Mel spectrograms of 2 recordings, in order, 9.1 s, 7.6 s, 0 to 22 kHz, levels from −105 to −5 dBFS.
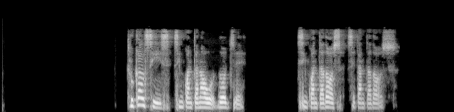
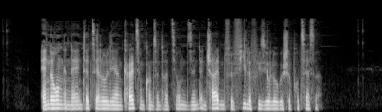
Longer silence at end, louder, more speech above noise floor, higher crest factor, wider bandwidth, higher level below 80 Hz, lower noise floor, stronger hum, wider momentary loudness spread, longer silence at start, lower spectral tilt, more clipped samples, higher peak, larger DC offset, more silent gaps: about the same, 1.2 s vs 1.25 s; first, -18 LUFS vs -22 LUFS; first, over 72 dB vs 64 dB; about the same, 20 dB vs 20 dB; second, 7.8 kHz vs 11 kHz; about the same, -64 dBFS vs -66 dBFS; first, under -90 dBFS vs -85 dBFS; neither; about the same, 13 LU vs 13 LU; first, 2.55 s vs 0.8 s; second, -4 dB/octave vs -7 dB/octave; neither; about the same, -2 dBFS vs -2 dBFS; neither; first, 4.93-5.95 s vs none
